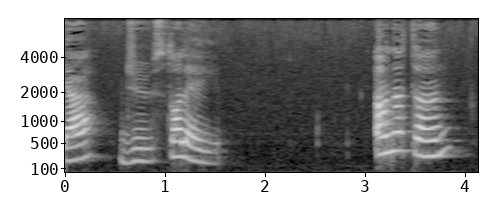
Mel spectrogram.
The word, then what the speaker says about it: automne: En automne, on ne prononce pas le M. ما بقولهاش automne. D'accord? On dit en automne.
